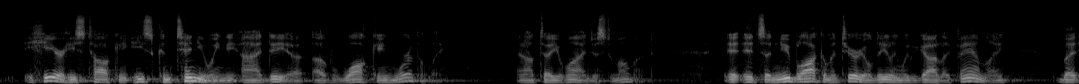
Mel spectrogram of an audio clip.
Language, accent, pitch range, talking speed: English, American, 95-120 Hz, 180 wpm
